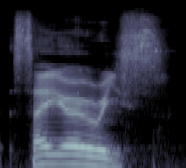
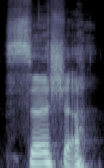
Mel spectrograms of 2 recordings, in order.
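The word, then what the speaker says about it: Saoirse: Sayoris. – Yeah? – Yeah. But it's probably like Savris. – Oh. – Am I close? – Savris. – Yeah. Savris. Come here. – Sersha.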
